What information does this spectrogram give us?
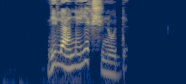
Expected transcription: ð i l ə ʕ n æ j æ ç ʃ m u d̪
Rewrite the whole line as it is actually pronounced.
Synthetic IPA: ð i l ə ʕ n æ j æ ç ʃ n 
